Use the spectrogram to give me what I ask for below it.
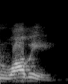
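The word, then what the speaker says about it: Huawei: is not Apple it is a company called huawe now it is spelled as hu W eii but it is pronounced as huawe it has got 4,500 patents double the numbers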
